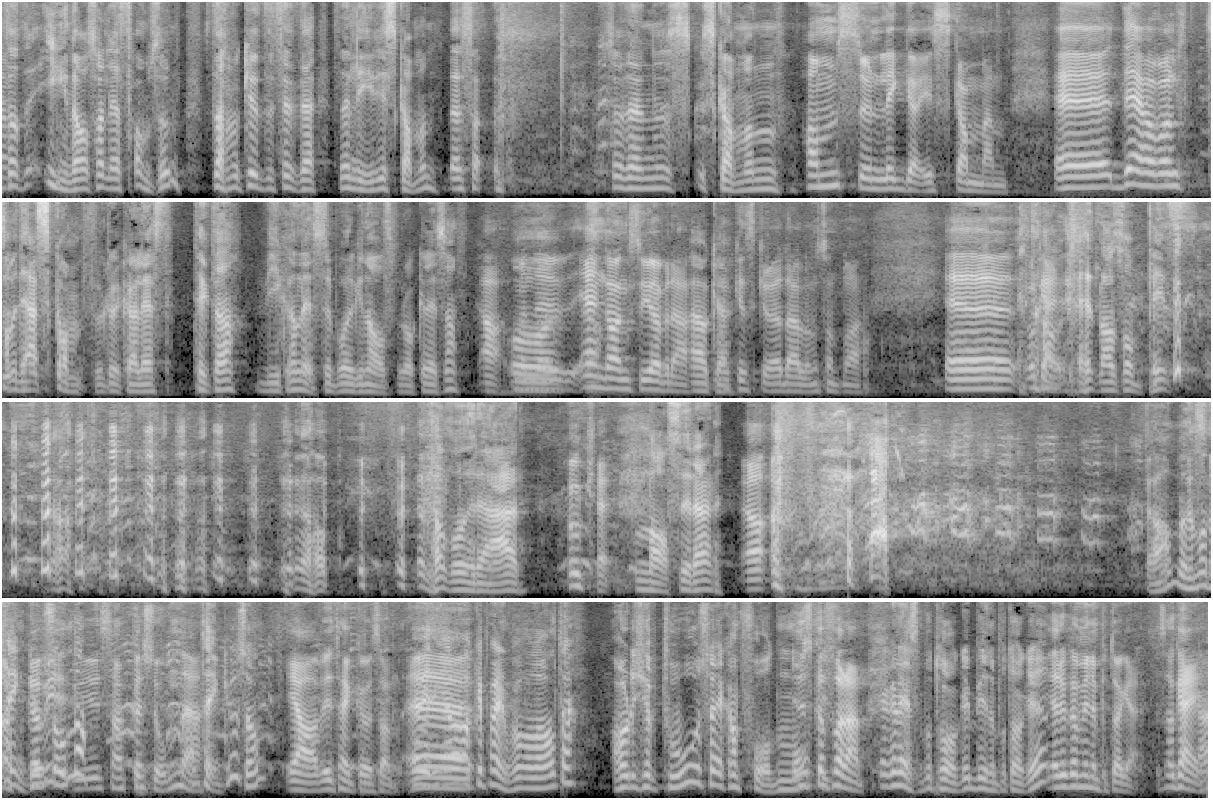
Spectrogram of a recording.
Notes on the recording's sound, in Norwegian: Live fra Litteraturfestivalen på Lillehammer.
